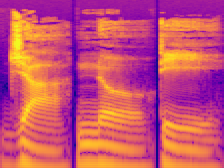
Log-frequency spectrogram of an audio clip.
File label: "janoti", concat syllables; Affixing experiment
